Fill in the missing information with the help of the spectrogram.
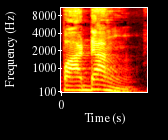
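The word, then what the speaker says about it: padang: পাডাম মানে মুছে ফেলা। পাডাম মানে ডিলেট করা বা মুছে ফেলা। একই রকম শুনতে পাডান। পাডান। এই পাডান মানে হচ্ছে প্রপার অথবা ফিট। পাডান। একদম ফিট ফাট। আরেকটা হলো পাডাং।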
